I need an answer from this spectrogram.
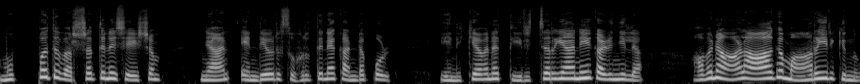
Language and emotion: Malayalam, surprised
